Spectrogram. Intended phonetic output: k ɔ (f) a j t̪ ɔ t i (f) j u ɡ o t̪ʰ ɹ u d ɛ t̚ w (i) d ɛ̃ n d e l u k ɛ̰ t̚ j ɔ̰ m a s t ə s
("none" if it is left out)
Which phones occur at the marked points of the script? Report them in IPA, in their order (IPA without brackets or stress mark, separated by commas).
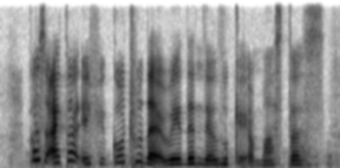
s, f, e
